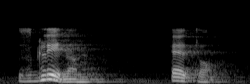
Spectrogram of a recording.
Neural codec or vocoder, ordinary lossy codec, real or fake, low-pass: codec, 16 kHz, 16 kbps, FunCodec, trained on Chinese and English, 50 frames a second; none; fake; 5.4 kHz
